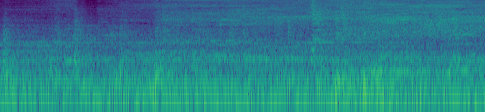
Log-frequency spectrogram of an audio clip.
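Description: Passenger train coaches rolling along the station track: continuous wheel-on-rail rumble with a few sharp clicks and some wheel squeal.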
